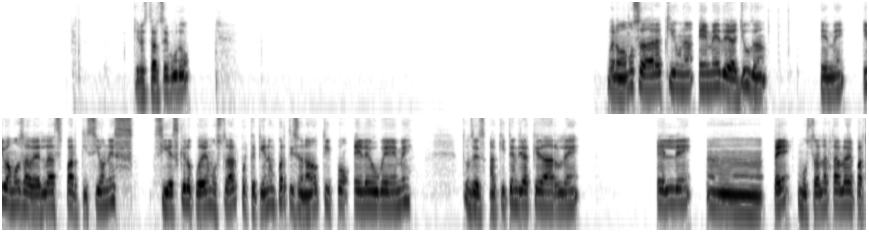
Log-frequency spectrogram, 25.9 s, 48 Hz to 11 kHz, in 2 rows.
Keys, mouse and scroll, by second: 4.4 click, 9.8 m, 11.6 Return, 25.0 p, 25.7 Return.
